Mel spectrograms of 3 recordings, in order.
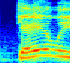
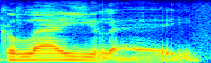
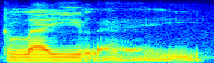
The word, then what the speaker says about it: Glalie: Wait, did you just say Gaily? Yeah, that's how you say it, Gaily, right? It's Glalie. Like Glaive Rush. Glalie.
